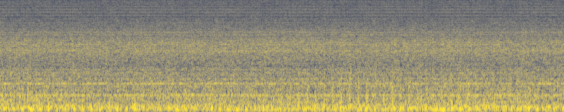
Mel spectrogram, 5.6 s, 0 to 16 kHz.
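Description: Steady broadband rotor and turbine drone of a Huey helicopter in Microsoft Flight Simulator 2024, flying low over traffic, continuous and even in level throughout with no talk.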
